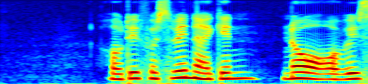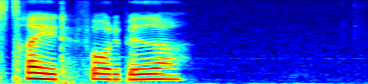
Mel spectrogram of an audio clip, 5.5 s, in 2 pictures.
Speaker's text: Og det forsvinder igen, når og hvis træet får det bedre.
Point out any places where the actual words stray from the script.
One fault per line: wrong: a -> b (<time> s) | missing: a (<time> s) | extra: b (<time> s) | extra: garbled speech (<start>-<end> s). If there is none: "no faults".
no faults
